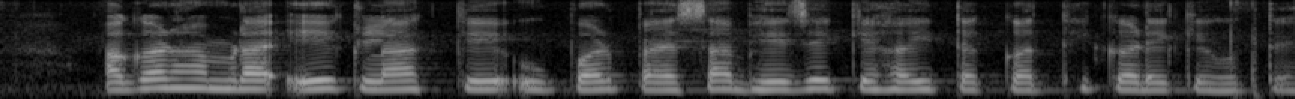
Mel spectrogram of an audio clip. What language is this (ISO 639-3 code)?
mag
